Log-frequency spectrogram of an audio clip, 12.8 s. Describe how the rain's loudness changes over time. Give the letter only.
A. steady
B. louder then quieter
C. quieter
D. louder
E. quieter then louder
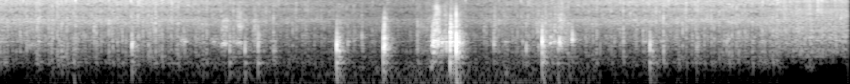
E.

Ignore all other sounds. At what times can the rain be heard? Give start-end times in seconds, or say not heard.
0.0-12.7.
